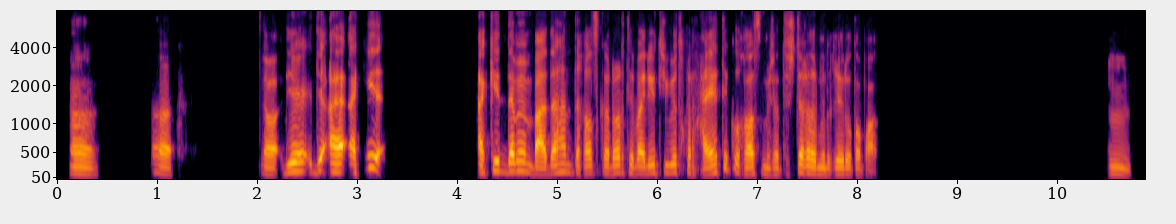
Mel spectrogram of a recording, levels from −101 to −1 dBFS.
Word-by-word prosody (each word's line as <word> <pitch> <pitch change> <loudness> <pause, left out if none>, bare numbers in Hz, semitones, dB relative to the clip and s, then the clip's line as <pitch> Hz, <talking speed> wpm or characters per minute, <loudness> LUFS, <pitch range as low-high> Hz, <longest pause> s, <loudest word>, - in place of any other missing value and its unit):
آه، 115 -2 -1 0.5
آه، - - -1 0.9
آه، 115 -1 +2
دي 155 +4 +3
دي 150 - -1
أ 150 0 +7
أكيد 225 - +1 1.0
أكيد 170 -4 +1
ده 155 - +7
من 160 -3 -1
بعدها 135 +6 +4
أنتِ 140 -3 -7
خلاص 125 0 -1
قررتِ 135 +2 -3
بقى 125 -2 +2
اليوتيوب 135 +2 -5
يدخل 140 - -7
حياتِك - - -1
وخلاص 120 +1 0
مش 115 0 -8
هتشتغلي 125 +2 0
من 115 -1 -6
غيره 115 +1 -3
طبعًا. - - -6 2.3
إمم. 115 -5 -9
130 Hz, 140 wpm, -25 LUFS, 115-145 Hz, 2.3 s, أ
